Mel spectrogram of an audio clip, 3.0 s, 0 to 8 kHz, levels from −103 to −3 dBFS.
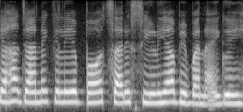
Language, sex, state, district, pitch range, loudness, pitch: Hindi, female, Jharkhand, Garhwa, 255-275 Hz, -15 LUFS, 270 Hz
